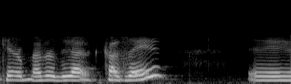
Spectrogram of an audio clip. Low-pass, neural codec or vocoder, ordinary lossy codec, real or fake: 3.6 kHz; codec, 16 kHz, 1 kbps, X-Codec, HuBERT features, trained on balanced general audio; AAC, 32 kbps; fake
